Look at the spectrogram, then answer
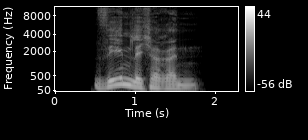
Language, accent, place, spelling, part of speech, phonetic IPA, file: German, Germany, Berlin, sehnlicheren, adjective, [ˈzeːnlɪçəʁən], De-sehnlicheren.ogg
- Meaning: inflection of sehnlich: 1. strong genitive masculine/neuter singular comparative degree 2. weak/mixed genitive/dative all-gender singular comparative degree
